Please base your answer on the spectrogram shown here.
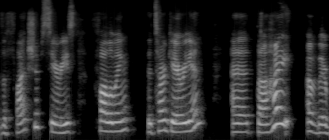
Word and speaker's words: Targaryen: i'm going to try my very hardest with pronunciation okay i'll help you out targaryen that's how you use okay i looked it up before so that makes a lot more sense targaryen awesome okay so house of the dragon star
